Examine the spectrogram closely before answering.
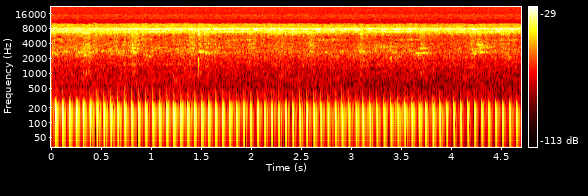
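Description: An engine running with a steady, rapid low throb, slowly fading.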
